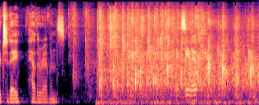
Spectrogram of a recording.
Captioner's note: audience clapping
